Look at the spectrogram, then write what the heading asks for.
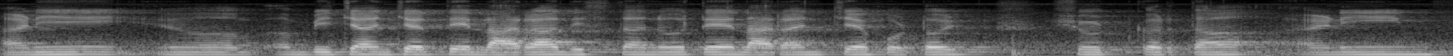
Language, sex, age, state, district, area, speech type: Goan Konkani, male, 30-45, Goa, Pernem, rural, spontaneous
